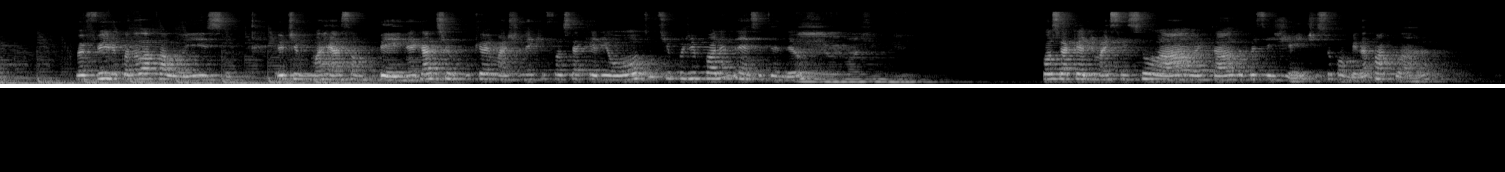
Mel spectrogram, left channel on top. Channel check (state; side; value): silent; right; digital silence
